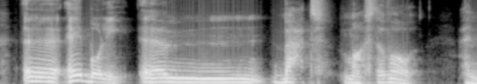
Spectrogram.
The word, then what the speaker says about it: Eboli: This is the exact Italian pronunciation. Eboli.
